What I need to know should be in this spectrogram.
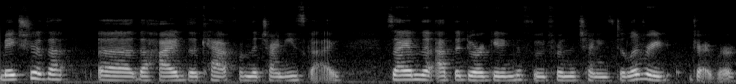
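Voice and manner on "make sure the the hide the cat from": plain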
